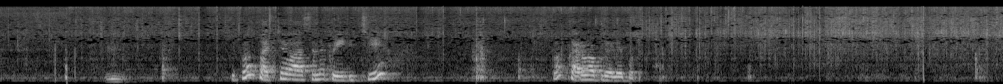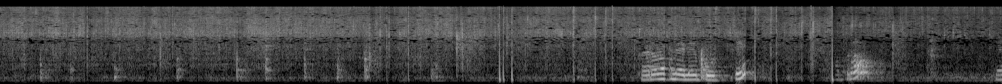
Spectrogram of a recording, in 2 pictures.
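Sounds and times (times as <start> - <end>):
food sizzling in hot oil: 0.0 - 20.0
wooden spatula scraping and tapping: 9.7 - 14.6, 16.7 - 17.3.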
